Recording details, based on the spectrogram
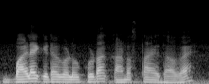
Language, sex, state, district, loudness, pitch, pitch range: Kannada, male, Karnataka, Bangalore, -17 LUFS, 115 Hz, 105-120 Hz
